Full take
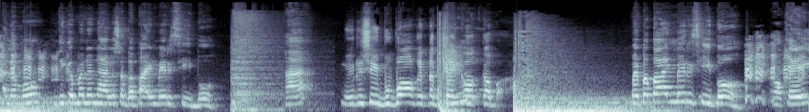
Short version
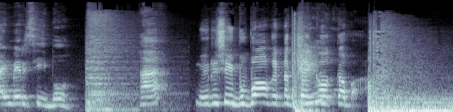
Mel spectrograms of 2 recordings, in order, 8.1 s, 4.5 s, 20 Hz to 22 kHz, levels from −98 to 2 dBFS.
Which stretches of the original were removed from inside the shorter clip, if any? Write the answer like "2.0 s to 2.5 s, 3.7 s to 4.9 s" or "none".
none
